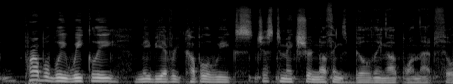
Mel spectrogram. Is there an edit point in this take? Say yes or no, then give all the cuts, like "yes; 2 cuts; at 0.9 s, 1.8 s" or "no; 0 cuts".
no; 0 cuts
